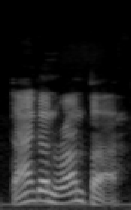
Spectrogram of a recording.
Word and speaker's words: Danganronpa: Alrighty, Danganronpa. I pronounced that right.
